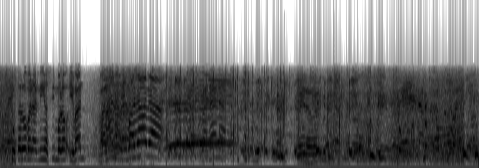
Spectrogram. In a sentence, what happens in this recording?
An adult male is speaking and a crowd is applauds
